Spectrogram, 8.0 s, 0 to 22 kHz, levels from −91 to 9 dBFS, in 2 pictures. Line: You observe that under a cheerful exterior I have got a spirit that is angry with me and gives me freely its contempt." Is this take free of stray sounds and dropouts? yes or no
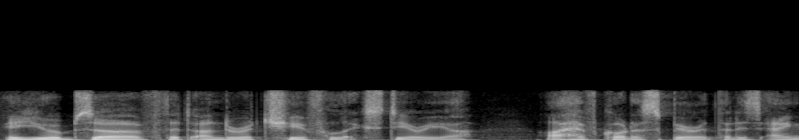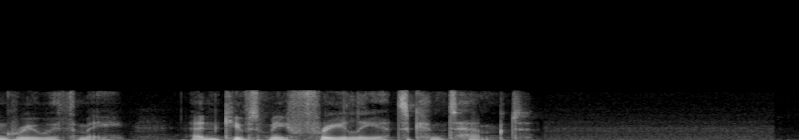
yes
